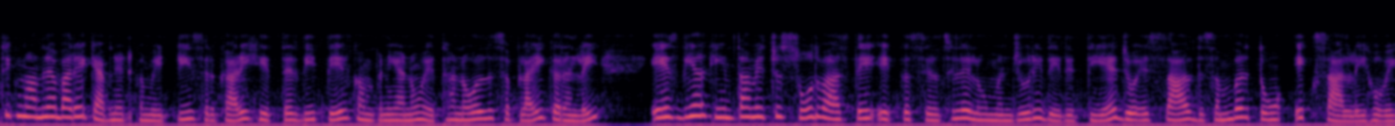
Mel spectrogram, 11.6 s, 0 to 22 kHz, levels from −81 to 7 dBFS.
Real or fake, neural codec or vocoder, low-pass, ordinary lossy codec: fake; codec, 16 kHz, 4.8 kbps, FACodec; none; none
